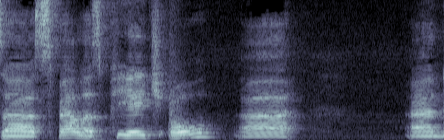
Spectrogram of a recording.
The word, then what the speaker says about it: pho: be making a vietnamese food it's a spelus pho uh and it's pronounced uh fur so it's basically it's a vietnamese uh uh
